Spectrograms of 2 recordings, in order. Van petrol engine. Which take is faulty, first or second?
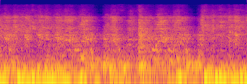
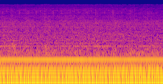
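second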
